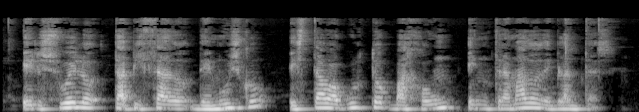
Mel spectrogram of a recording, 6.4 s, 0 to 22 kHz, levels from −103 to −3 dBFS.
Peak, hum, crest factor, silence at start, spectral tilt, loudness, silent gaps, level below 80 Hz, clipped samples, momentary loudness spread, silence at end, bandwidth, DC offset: -4 dBFS; none; 20 dB; 0.25 s; -6 dB/octave; -25 LUFS; none; -62 dBFS; under 0.1%; 9 LU; 0.3 s; 11.5 kHz; under 0.1%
